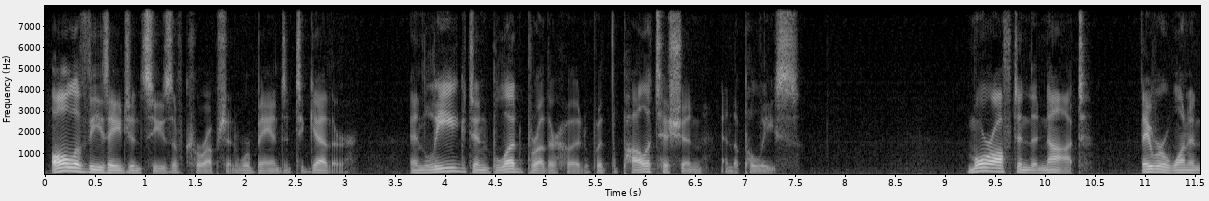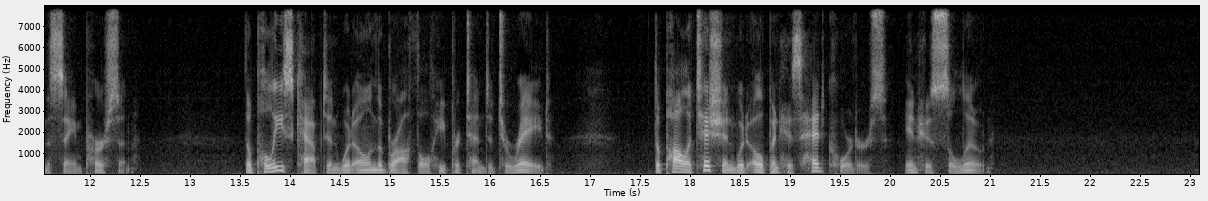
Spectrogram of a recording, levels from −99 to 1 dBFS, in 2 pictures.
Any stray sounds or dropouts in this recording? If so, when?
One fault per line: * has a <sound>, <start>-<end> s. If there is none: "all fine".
all fine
